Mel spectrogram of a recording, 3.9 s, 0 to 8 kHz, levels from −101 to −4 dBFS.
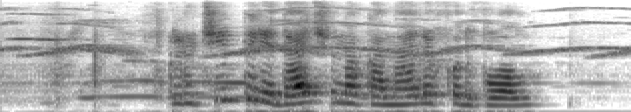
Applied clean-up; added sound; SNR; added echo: none; Bird; 17 dB; reverberation time 0.2 s.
